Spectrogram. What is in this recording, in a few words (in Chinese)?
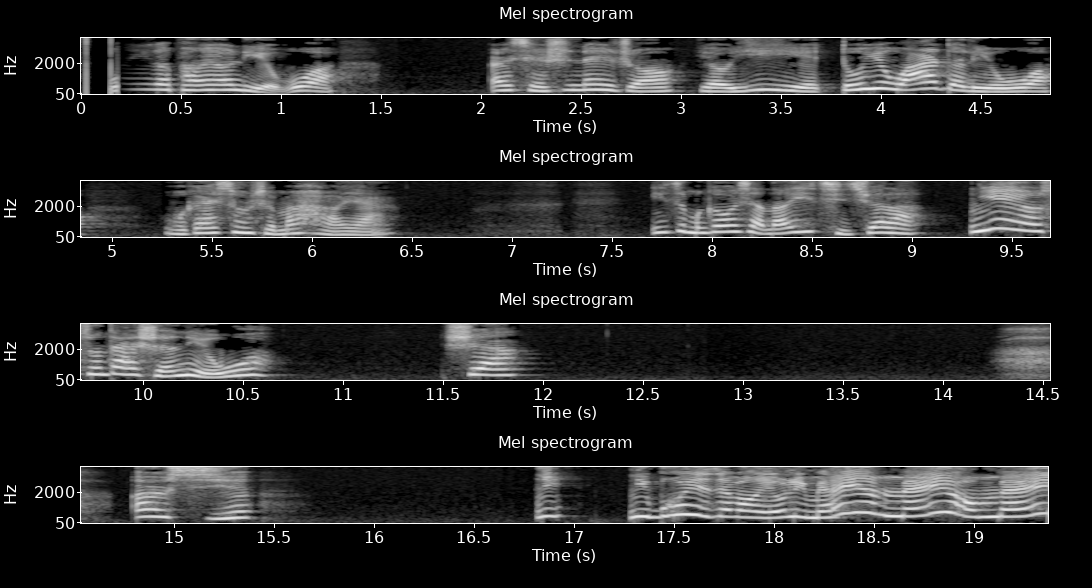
女; 毛晓彤+贝微微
